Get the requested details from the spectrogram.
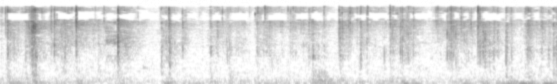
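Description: A small metal blade cuts and scrapes shavings off a solid green bar of soap held in the hand. Quiet, rapid, crisp scratching ticks run together continuously with a dry, bright texture and no ring.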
